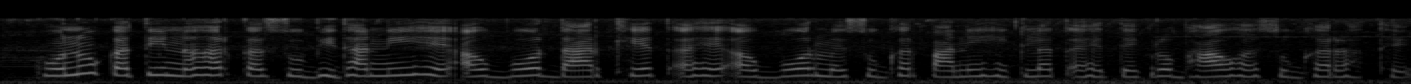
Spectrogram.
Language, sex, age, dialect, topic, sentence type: Chhattisgarhi, female, 18-24, Northern/Bhandar, agriculture, statement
